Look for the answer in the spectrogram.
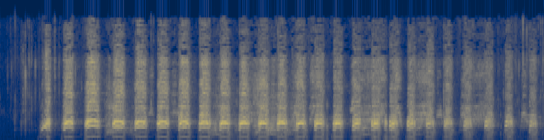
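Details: A call duck among thirteen kept at home bursts into a long, rapid series of loud, raucous quacks, about four per second, evenly spaced and gradually softening.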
